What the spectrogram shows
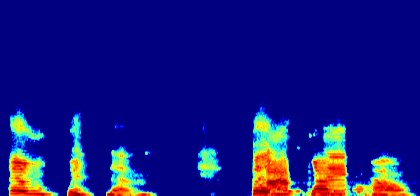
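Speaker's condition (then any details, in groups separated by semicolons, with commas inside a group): Cerebral palsy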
